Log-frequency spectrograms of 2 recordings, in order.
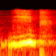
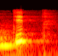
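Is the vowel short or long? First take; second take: long; short. First: The i vowel is long. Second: The i vowel is short. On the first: The speaker calls it right. "so it's a long I" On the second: The speaker calls it wrong. "So you don't say dip"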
